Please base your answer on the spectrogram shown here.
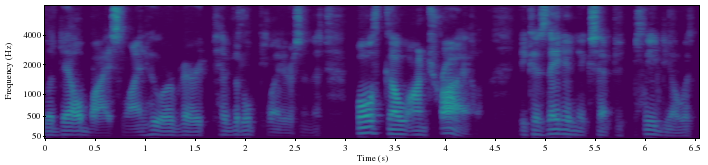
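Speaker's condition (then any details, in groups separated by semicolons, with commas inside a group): No condition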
